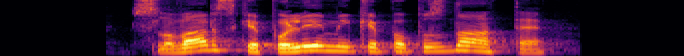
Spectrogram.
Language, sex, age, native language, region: Slovenian, male, 18-29, Slovenian, Savinja region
